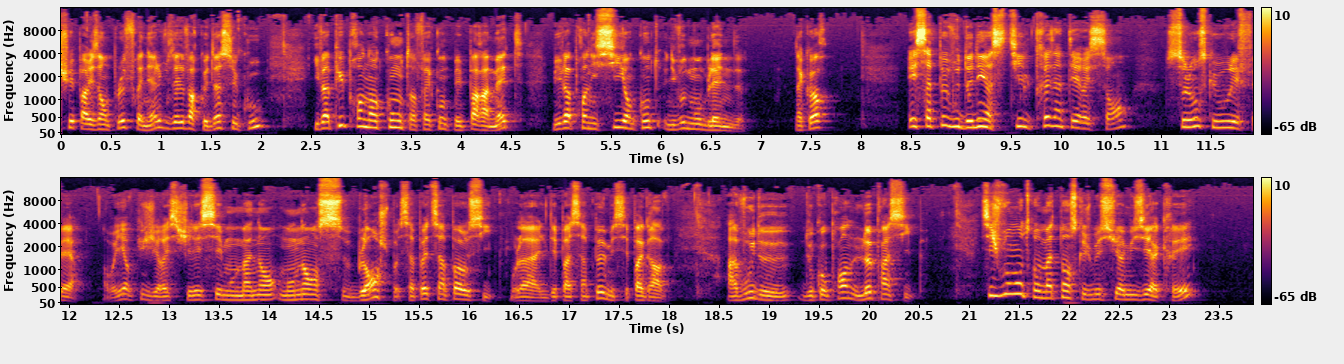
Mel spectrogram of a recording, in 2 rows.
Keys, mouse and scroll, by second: 2.2 click, 5.8-8.3 drag, 13.1-15.3 middle drag, 15.3 scroll up 1, 15.4-18.3 middle drag, 18.5 scroll up 1, 18.8 scroll down 2.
